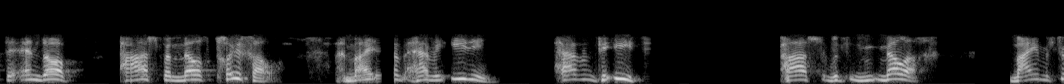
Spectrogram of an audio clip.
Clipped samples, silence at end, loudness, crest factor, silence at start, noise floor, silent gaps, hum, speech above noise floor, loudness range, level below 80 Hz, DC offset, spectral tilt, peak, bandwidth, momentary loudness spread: under 0.1%; 0 s; -19 LUFS; 16 dB; 0.05 s; -88 dBFS; none; none; 69 dB; 2 LU; -62 dBFS; under 0.1%; -9.5 dB/octave; -4 dBFS; 4.2 kHz; 10 LU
